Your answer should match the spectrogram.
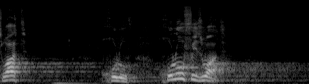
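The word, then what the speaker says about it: خلوف: alaihi wasallam said, "Wala khuluf." Allah said, "Wala khulufu." Some people read it as what? "Wala khaluf." They read it as a fatha on the khaf, and that's an incorrect pronunciation of it.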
